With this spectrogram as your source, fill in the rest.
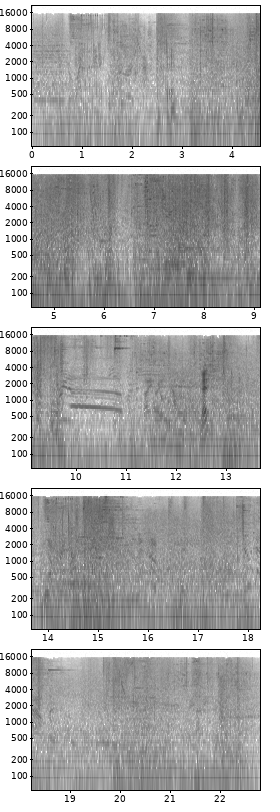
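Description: Video game combat effects zap, crackle and boom.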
